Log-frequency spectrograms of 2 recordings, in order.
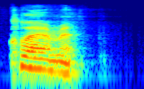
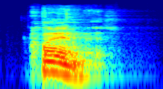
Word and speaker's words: Klamath: Here's some screams in 1993 from, am I saying that right? Klamath? – Klamath. – Klamath.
